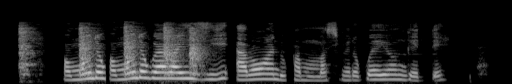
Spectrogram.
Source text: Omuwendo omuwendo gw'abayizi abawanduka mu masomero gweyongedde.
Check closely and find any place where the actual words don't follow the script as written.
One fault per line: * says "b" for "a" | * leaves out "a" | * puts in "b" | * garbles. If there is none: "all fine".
all fine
